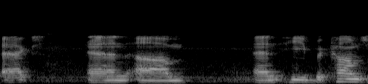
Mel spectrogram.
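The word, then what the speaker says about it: Ecks: up with what name Joe X and it's spelled e c KS so it's Joe X and um and he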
